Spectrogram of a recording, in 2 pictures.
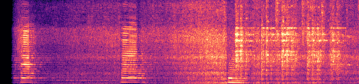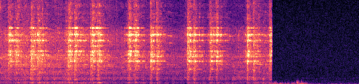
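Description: A passing train's locomotive horn sounds three short blasts, the last dropping in pitch as it goes by, then the coaches rush past at speed with a rhythmic clickety-clack of wheels over the rail joints. The sound cuts off suddenly near the end, leaving quieter open-air ambience.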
